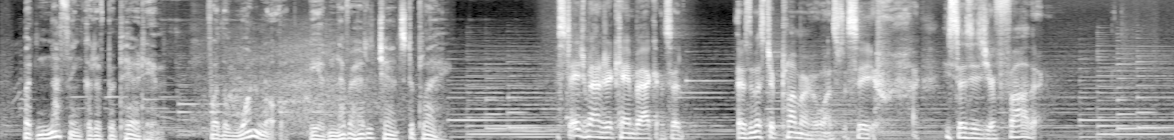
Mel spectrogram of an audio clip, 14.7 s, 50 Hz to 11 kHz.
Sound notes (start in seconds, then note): 11.5 chuckles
